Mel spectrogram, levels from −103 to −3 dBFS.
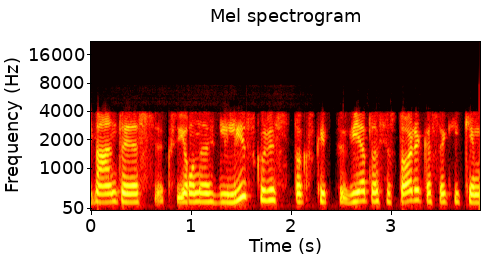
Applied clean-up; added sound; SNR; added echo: none; none; none; none.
